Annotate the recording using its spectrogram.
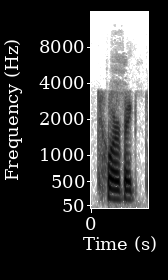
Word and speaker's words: Torvik: And that's spelled J-O-E-L-E-E-N-E? – J-O-E-L-E-E-N. Torvik, T-O-R-V as in Victor, I-C-K.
